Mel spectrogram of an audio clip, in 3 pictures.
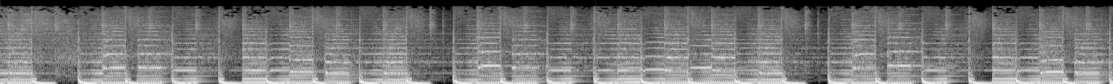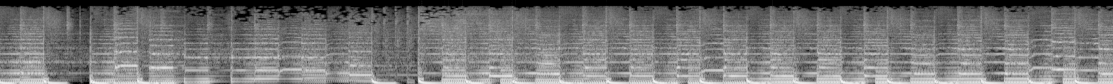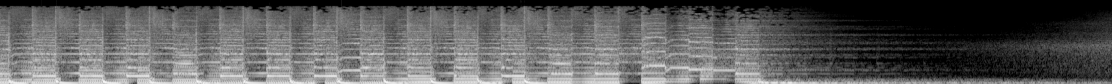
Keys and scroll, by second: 0.4 ctrl++, 0.8 ctrl+z, 1.8 ctrl+z, 3.5 ctrl+-, 4.3 ctrl+-, 4.7 ctrl++, 6.4 ctrl++, 6.9 ctrl+z, 7.3 ctrl+z, 13.5 ctrl+z, 20.1 ctrl+z, 21.2 ctrl+-, 25.2 ctrl+z, 28.4 ctrl+z, 28.9 ctrl+z, 32.3 ctrl+-, 32.6 ctrl+-.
